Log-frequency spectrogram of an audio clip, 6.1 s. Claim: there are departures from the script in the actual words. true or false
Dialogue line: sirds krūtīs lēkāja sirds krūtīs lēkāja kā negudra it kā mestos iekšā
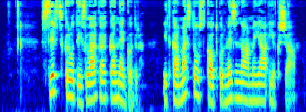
true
